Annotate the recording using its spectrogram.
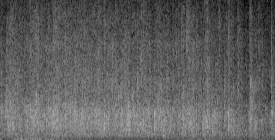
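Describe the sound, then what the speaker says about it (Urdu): An audience at a spiritual discourse claps in a dense, steady burst of applause that fills the whole moment with no pause or voice over it. "اس سوال کے لیے تالیاں بجائیے۔"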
